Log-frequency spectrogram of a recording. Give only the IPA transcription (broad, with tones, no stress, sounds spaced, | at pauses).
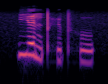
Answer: j ɛ˥˩ n pʰ y˩ pʰ u˩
